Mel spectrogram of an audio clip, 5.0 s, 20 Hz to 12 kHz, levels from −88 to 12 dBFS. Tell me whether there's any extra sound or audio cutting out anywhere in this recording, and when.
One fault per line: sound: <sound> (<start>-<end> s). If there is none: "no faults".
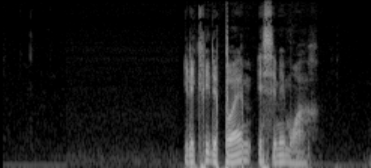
no faults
